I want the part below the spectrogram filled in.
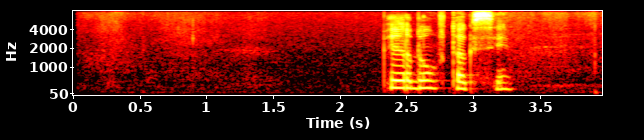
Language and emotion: Russian, neutral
